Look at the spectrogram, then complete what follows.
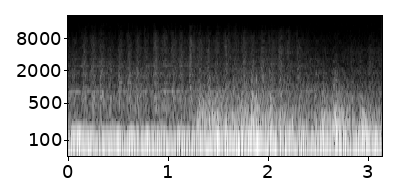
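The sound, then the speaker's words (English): A train roars steadily past, a loud, continuous low rumble with a rattling, clattering texture that holds for the whole stretch and never fades. “As her pains grew more powerful, Alice bit into her pillow to muffle her screams, only daring to expel an audible squeal as the trains roared by.”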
